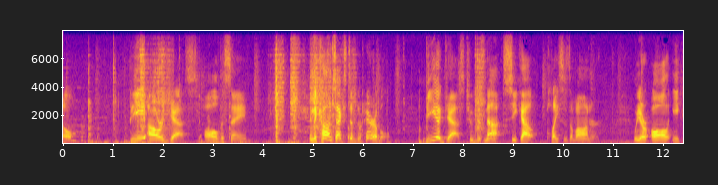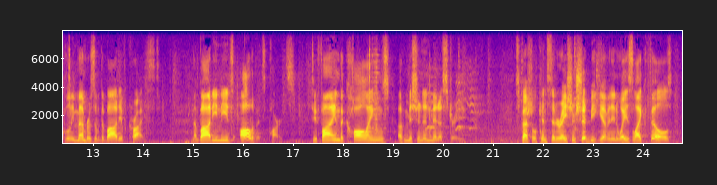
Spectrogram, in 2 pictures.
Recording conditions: outdoors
